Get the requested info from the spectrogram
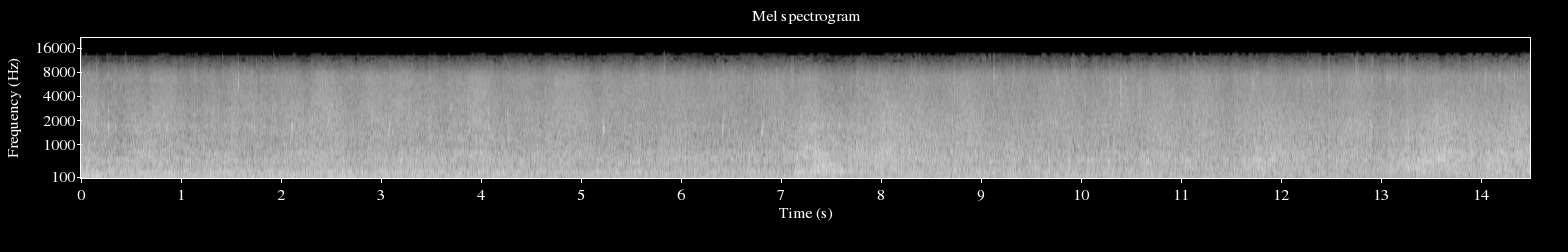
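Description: Shaking table (table concentrator) running: wash water streaming across the reciprocating deck over the steady hum of the drive head.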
